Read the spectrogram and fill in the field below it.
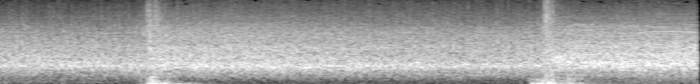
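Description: A stick strikes a body with loud, heavy thuds.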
